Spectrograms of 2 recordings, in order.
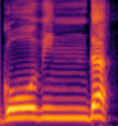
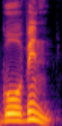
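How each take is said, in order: First: The name ends with a final vowel sound. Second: The name ends on a consonant, no final vowel. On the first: The speaker calls it right. "But when you bring it together" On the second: The speaker calls it wrong. "It's not Govind"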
